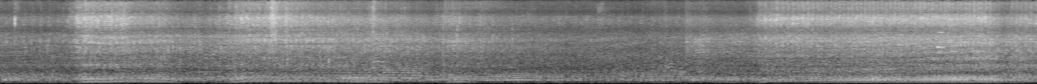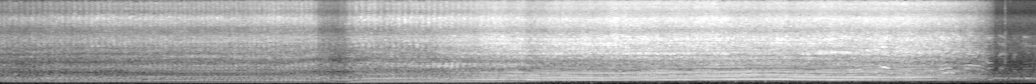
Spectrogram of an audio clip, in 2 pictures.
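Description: Pickup truck engine working through deep mud, revving up and down, growing much louder and working hardest over the last several seconds.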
